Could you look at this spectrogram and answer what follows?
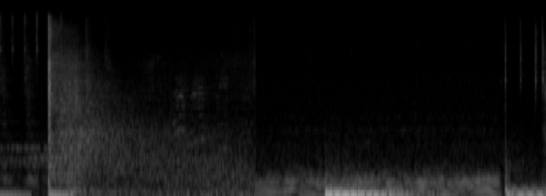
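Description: A homemade cannon fires: a sudden loud blast bursts out, followed by a long rushing roar, then a second heavy boom with rumbling; voices chatter in the background.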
